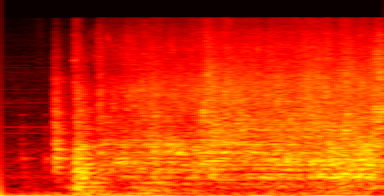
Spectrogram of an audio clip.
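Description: Toilet flushing: a pull on the cistern's handle, then water rushing loudly into the bowl from about a third of a second in.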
